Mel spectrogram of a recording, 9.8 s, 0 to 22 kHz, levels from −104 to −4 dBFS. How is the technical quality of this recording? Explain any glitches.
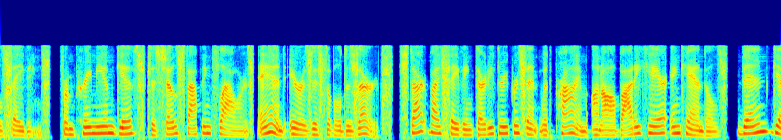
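The recording has one clear fault: aliasing that runs through the whole speech clip. The high end sounds gritty and metallic, especially on sibilants. The sample rate appears to have been cut without a proper anti-aliasing filter first, which fits a drop from 44.1 kHz to 12 kHz. Anything above 6 kHz had nowhere to go. It folded back below that edge as false, unrelated tones. These sit roughly 15 dB under the speech.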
